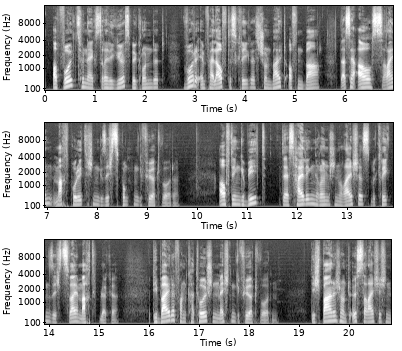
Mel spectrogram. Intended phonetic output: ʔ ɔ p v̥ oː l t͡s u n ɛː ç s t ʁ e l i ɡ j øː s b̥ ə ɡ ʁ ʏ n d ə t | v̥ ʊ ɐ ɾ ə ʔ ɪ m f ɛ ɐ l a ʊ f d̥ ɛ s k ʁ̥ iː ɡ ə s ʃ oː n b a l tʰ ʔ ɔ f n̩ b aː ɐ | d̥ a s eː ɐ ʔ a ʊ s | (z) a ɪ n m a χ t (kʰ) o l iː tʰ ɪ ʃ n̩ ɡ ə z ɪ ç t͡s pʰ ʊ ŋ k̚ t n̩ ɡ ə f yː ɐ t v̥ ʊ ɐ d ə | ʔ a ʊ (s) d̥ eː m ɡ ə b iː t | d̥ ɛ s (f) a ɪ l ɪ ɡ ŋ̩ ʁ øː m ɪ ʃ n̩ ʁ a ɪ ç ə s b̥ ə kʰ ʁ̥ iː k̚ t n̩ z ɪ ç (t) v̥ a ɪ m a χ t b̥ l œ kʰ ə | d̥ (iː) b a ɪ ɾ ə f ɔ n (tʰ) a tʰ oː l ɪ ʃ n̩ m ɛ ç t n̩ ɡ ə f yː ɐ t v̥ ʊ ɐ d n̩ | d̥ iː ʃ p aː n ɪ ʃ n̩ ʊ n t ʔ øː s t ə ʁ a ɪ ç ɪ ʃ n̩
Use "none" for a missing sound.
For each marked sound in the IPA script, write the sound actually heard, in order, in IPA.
ʁ, pʰ, f, h, t͡s, iː, kʰ

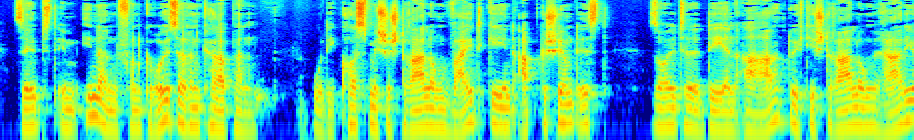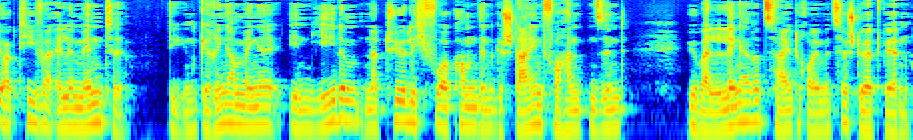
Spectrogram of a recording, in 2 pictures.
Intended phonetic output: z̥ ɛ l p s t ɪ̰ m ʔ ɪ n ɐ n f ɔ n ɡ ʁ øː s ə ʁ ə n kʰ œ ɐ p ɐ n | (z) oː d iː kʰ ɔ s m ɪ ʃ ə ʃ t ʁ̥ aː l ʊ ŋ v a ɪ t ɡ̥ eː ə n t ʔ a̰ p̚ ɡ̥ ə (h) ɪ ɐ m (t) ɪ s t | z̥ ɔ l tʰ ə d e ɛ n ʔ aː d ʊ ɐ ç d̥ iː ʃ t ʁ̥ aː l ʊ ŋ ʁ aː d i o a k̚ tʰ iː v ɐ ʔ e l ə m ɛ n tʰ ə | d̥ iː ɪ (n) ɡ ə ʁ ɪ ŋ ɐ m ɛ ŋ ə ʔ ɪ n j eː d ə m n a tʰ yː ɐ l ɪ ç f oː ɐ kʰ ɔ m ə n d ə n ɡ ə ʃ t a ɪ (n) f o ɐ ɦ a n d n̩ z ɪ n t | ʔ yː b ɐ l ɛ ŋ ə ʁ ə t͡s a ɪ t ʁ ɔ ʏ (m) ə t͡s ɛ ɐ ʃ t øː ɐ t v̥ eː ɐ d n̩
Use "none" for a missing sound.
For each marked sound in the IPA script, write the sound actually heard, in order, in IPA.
v, ʃ, t, n, n, m

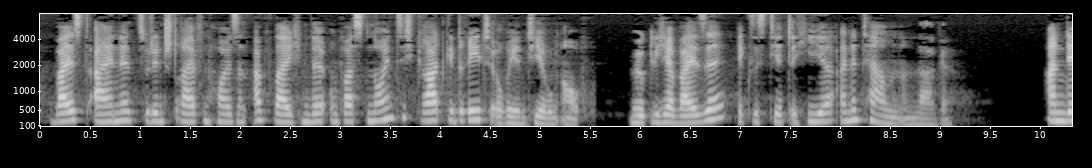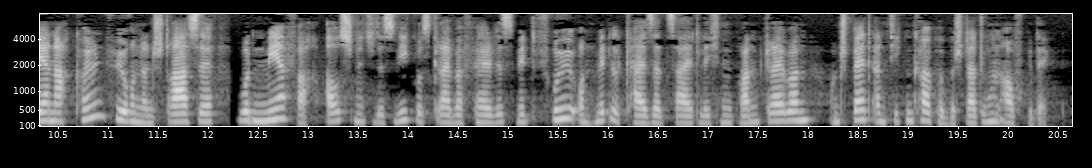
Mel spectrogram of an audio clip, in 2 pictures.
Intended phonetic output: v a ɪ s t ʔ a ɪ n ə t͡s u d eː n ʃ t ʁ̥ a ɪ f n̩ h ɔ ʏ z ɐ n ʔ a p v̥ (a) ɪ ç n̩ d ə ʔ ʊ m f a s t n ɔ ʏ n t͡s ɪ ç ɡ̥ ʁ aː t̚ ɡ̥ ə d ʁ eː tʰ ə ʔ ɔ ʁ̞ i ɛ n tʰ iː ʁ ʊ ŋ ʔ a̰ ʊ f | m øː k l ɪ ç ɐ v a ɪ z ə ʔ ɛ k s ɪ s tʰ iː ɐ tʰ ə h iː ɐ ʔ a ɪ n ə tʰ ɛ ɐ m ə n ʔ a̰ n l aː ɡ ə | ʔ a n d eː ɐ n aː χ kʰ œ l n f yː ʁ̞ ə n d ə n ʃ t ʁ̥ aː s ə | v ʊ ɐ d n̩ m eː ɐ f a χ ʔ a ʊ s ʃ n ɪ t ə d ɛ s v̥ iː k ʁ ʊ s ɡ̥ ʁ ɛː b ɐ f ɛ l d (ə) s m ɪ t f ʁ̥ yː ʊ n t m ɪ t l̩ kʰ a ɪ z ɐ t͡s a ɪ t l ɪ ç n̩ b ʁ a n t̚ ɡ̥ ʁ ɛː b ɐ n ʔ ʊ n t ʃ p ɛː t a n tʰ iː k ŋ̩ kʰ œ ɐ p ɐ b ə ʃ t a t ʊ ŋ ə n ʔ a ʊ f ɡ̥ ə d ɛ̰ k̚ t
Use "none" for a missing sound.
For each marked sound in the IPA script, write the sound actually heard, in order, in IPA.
a, ə

